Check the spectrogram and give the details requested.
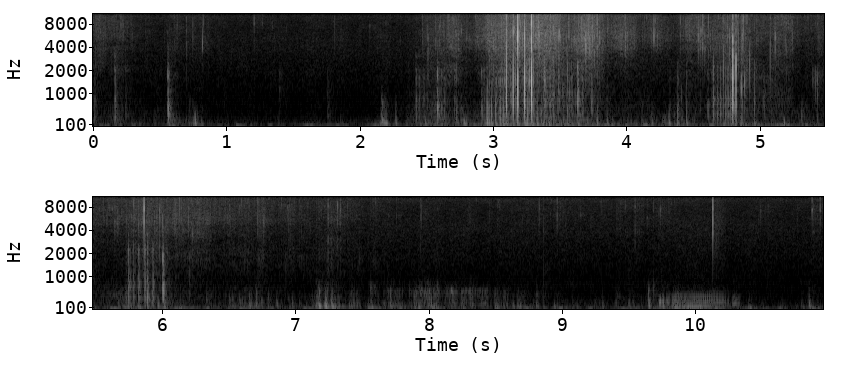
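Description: Low gurgling and rumbling with bubbling bursts and a drawn-out growl; ordinary stomach growling from gas and fluid moving through the gut.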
